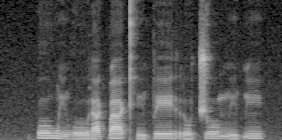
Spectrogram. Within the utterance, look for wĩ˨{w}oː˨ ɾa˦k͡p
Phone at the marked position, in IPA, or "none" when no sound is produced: β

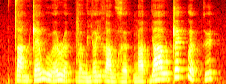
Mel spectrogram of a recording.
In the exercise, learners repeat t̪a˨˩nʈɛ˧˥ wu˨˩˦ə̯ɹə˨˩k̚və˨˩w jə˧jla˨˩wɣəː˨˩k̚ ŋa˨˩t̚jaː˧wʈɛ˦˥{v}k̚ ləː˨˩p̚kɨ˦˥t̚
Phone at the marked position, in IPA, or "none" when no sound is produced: none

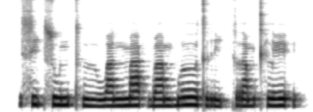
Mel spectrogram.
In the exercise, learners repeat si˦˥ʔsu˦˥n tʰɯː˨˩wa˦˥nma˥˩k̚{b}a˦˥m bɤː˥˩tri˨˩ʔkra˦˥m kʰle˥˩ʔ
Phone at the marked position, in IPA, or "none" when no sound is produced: b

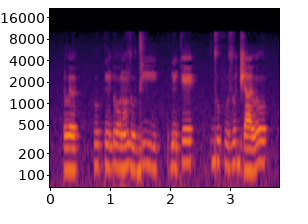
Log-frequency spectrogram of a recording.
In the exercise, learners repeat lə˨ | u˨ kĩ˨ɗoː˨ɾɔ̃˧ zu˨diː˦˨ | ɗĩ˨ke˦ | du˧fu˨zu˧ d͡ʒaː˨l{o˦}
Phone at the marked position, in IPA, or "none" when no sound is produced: o˦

